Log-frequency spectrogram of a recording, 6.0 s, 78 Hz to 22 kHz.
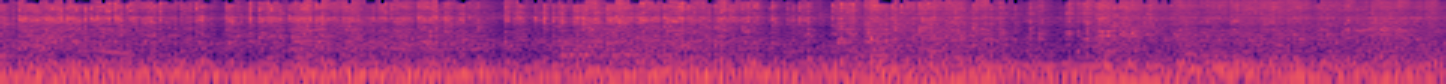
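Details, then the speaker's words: First start of an LS-swapped Datsun 510 wagon project after four years: loud, lumpy V8 with irregular metallic clatter; torque converter not bolted to the flexplate and spinning with the engine. "the noise was the converter and the flywheel because I don't have the converter bolted to the flywheel um there's there's space in between them obviously they're not rubbing but I think just the spinning of the engine caused the converter kind of to spin as well"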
